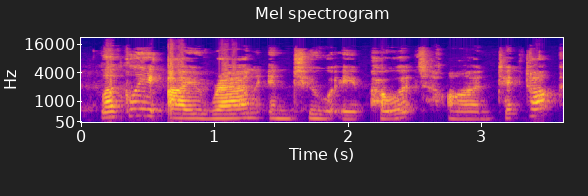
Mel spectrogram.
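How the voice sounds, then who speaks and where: A woman speaks at a medium pitch. Her voice swings very widely in pitch. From Canada. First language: Cantonese. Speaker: vlogger. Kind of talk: vlog.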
